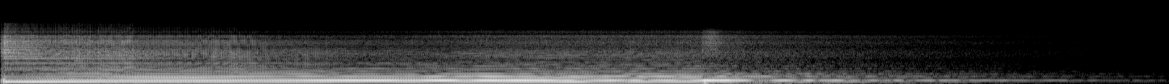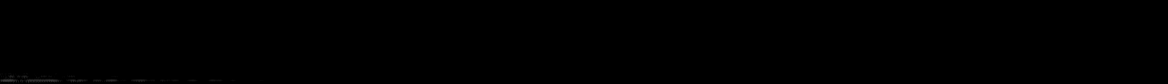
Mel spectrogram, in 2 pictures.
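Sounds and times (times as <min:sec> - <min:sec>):
overlay drone: 0:00.0 - 0:11.1.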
